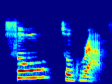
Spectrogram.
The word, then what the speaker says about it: photograph: Menurut petunjuknya photograph itu kita cukup menekankan pada ini ya, pada suku kata pertama yaitu pho. Jadi photograph, jadi kita sebutkannya photograph, photograph, photograph.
